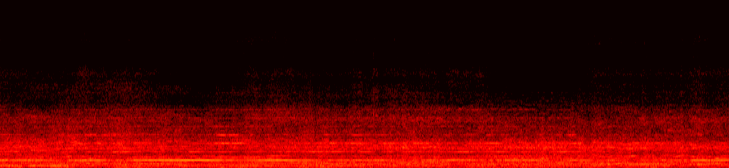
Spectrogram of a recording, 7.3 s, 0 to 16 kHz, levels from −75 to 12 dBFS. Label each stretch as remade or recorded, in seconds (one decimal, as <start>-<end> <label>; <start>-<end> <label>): 0.0-3.5 remade; 3.5-4.2 recorded; 4.2-4.7 remade; 4.7-5.7 recorded; 5.7-7.3 remade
